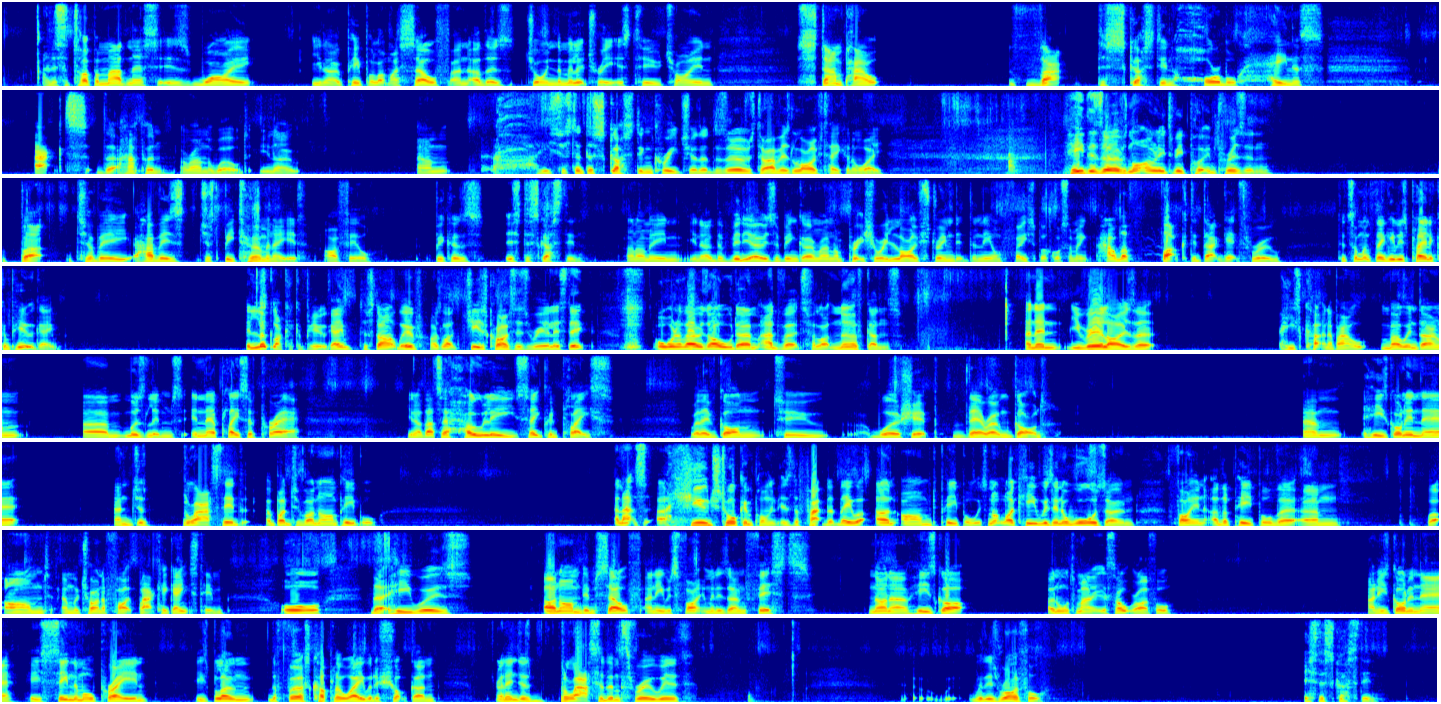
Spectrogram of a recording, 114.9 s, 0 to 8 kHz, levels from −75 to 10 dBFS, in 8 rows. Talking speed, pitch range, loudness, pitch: 145 wpm, 100-120 Hz, -16 LUFS, 110 Hz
